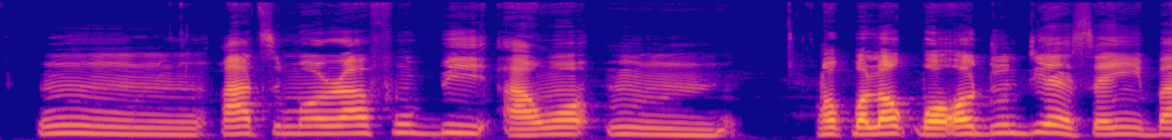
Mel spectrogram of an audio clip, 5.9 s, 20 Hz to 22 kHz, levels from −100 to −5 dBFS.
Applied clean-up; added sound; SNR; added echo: none; none; none; none.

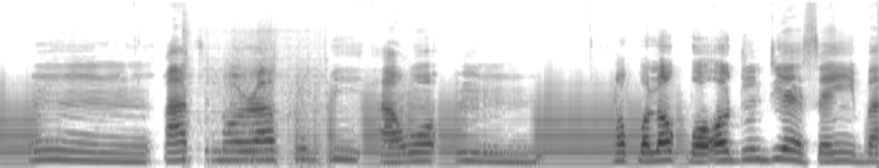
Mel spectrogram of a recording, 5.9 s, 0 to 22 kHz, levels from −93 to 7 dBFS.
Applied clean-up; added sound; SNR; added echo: neural mask model RNNoise.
